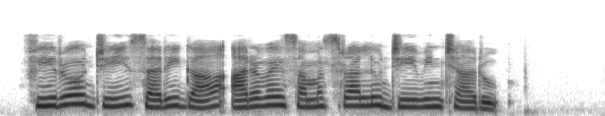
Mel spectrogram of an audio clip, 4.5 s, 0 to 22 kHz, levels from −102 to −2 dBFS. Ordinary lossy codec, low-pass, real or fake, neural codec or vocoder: none; 7.2 kHz; real; none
